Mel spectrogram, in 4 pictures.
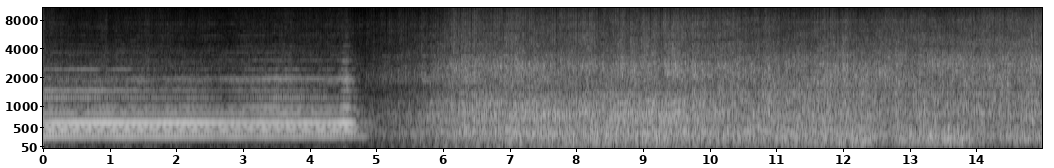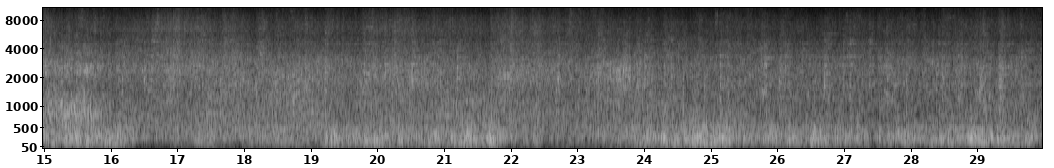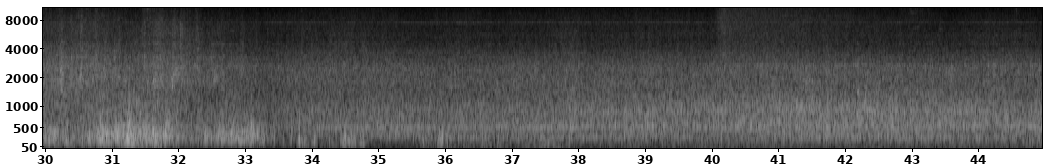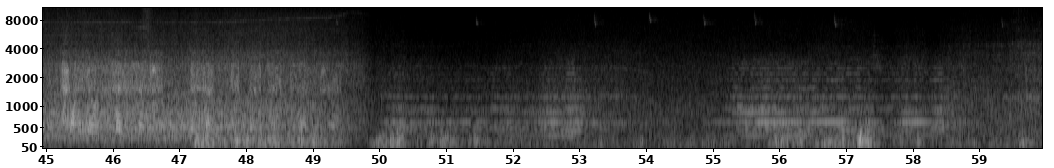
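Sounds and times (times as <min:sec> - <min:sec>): diesel locomotive engine running: 0:00.0 - 0:49.7
wheels clacking over rails: 0:04.9 - 0:49.1.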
